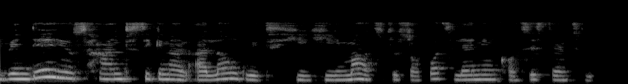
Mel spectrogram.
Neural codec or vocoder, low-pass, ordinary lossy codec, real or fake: none; 7.2 kHz; MP3, 48 kbps; real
